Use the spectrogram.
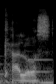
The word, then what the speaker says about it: Kalos: Kalos being a Greek word, pronounced Galos, but I know it's spelt with a K, so I just know no one British is ever going to go Common Galos. So I'm calling it Common Kalos because that's how it's spelled.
